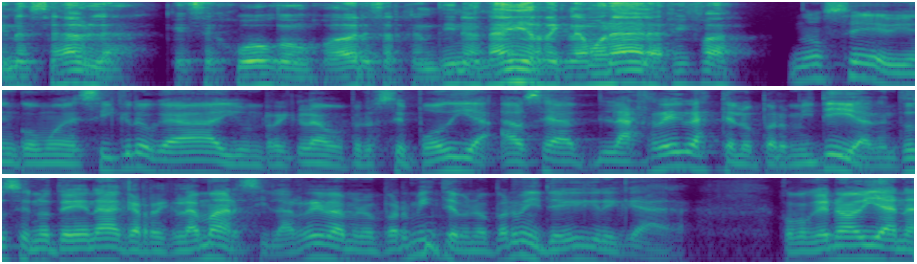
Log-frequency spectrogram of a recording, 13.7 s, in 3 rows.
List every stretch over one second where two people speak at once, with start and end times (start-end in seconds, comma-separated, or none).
none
